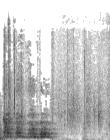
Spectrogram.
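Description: Siberian huskies barking excitedly, starting sharply and loudest in the first second, then dying down.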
